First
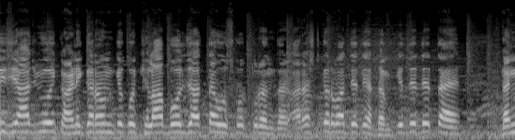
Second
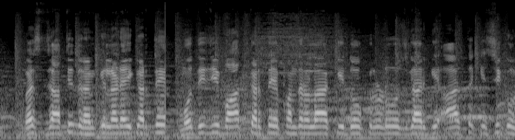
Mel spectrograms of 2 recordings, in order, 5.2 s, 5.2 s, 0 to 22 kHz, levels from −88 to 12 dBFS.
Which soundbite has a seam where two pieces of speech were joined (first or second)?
second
